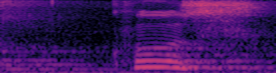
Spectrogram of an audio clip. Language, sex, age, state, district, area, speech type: Maithili, female, 45-60, Bihar, Madhepura, urban, read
